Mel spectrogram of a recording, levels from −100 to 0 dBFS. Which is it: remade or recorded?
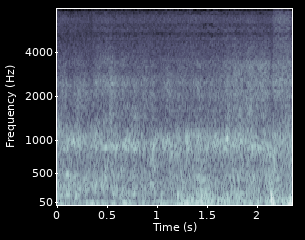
remade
